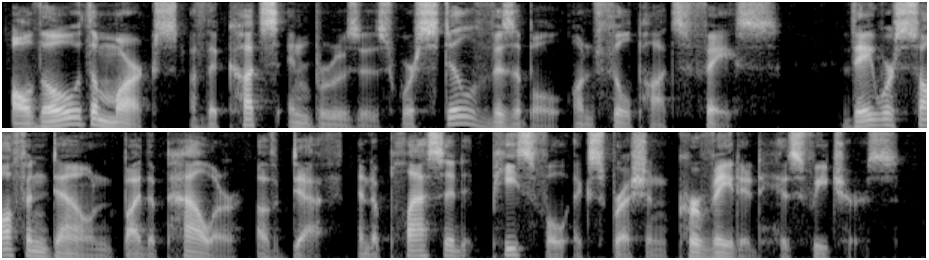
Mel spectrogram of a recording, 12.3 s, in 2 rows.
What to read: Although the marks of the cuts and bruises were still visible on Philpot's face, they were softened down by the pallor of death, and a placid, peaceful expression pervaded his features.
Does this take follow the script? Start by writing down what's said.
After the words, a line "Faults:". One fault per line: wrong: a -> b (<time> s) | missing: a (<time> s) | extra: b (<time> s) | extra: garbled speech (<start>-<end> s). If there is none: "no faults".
Although the marks of the cuts and bruises were still visible on Philpot's face, they were softened down by the pallor of death, and a placid, peaceful expression pervaded his features.
Faults:
no faults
